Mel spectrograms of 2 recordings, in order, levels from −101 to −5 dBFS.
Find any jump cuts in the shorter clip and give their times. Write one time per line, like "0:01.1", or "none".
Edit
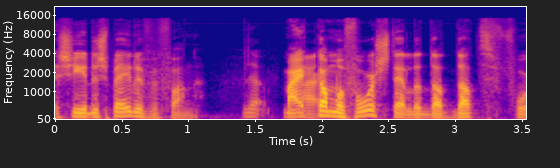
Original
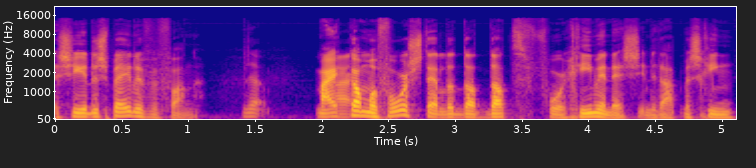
0:01.6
